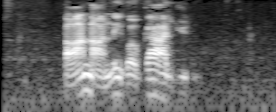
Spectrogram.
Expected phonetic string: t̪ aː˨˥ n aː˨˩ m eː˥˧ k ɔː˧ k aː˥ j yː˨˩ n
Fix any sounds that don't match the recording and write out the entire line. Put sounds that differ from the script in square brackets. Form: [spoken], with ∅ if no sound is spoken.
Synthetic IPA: t̪ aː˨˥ n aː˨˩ [n] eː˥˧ k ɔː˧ k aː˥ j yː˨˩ n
